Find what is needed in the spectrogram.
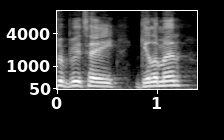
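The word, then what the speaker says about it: Roboute Guilliman: Yes, I know it's Robute Guilliman, but I've always just called him Robert Guilliman.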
